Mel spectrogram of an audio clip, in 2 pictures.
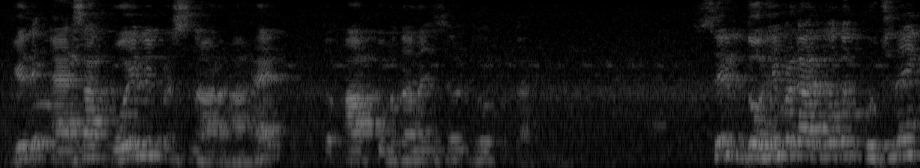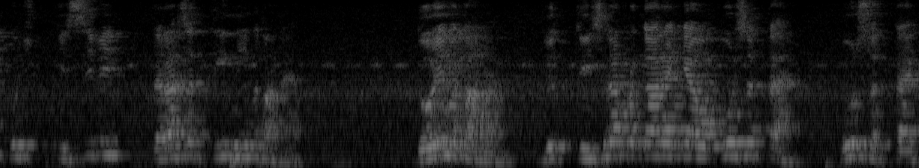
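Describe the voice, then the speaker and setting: A male teacher giving a classroom lecture, asking questions and answering them himself and repeating the key points. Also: high-pitched. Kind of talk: classroom lecture on Hindi grammar. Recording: very echoey room with background noise.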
